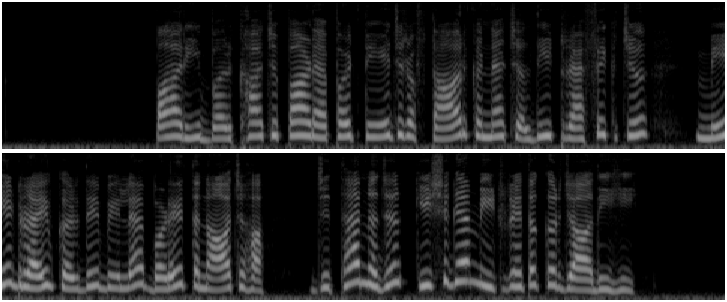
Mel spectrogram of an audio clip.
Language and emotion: Dogri, fearful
